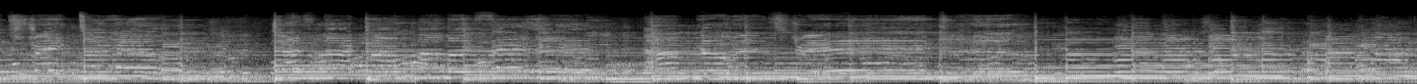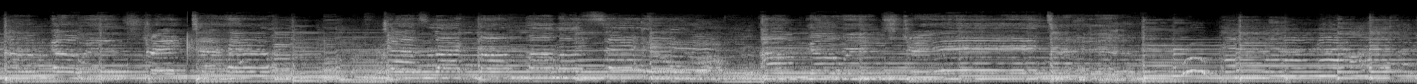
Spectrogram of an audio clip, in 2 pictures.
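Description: Fiddle and acoustic guitar playing a tune together: the fiddle holds bowed notes over steady strummed guitar chords.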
